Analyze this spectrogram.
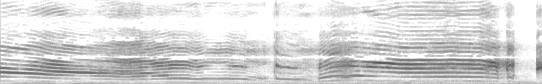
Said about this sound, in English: The kid is crying, I will be right back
